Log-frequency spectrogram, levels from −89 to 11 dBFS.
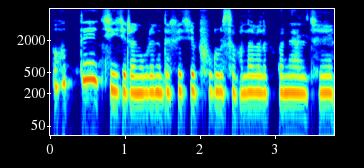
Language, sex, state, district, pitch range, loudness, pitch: Maithili, female, Bihar, Saharsa, 215-235 Hz, -20 LUFS, 225 Hz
